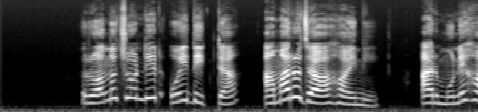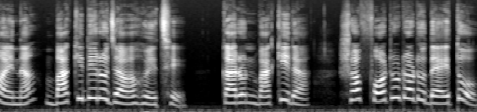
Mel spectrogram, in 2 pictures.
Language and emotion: Bengali, neutral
